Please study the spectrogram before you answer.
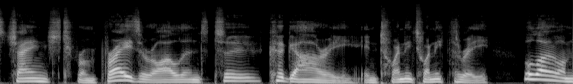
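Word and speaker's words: K'gari: Apparently the name is pronounced Gurri, the K is silent.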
